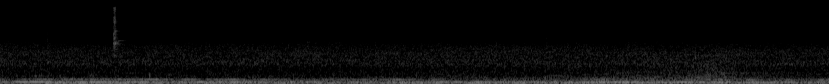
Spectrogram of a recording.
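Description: Steady outdoor background hum with a light hiss, and a single sharp click about a second in.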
